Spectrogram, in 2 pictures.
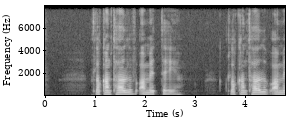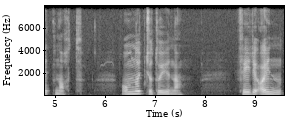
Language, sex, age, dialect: Faroese, female, 36-60, Norðurstreymoy/Eysturoy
